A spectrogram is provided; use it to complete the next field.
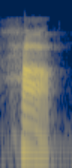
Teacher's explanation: இந்த ஹா எப்படின்னு சொன்னா தொண்டையில இருந்து வரணுங்க. ஹா தொண்டையில இருந்து வரணும் உச்சரிப்பு.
